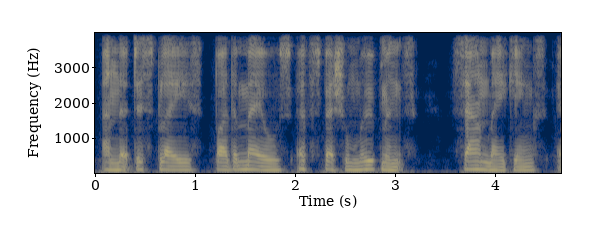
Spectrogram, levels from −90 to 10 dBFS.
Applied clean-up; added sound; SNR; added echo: none; none; none; none.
